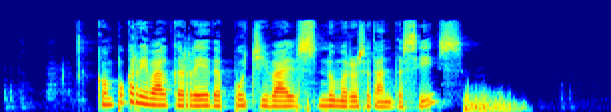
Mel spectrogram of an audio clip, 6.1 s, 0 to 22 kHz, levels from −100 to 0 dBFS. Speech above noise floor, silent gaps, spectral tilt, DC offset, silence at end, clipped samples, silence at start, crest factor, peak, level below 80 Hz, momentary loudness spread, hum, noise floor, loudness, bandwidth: 58 dB; none; -5.5 dB/octave; under 0.1%; 1 s; under 0.1%; 1 s; 20 dB; -4 dBFS; -50 dBFS; 14 LU; none; -81 dBFS; -23 LUFS; 11.5 kHz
